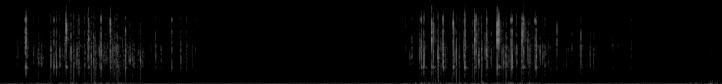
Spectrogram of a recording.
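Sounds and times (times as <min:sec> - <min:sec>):
spray paint can shaking: 0:00.3 - 0:01.9, 0:04.2 - 0:06.3.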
